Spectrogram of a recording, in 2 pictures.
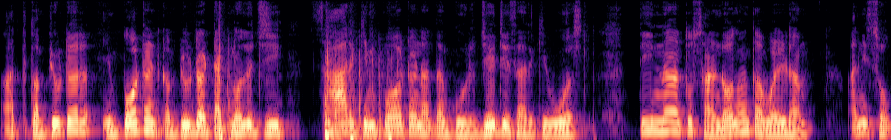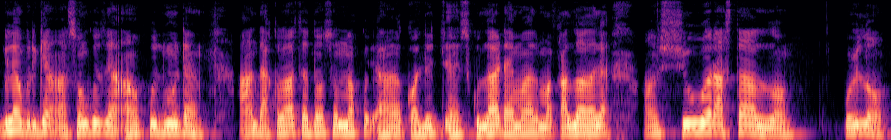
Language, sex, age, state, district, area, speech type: Goan Konkani, male, 18-30, Goa, Salcete, rural, spontaneous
